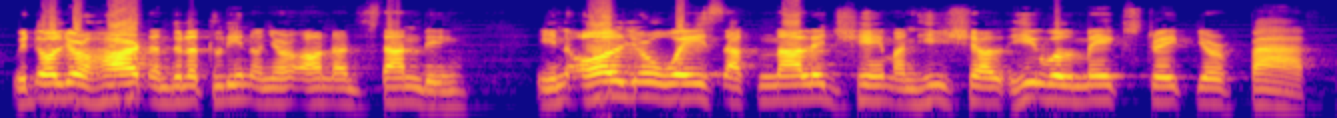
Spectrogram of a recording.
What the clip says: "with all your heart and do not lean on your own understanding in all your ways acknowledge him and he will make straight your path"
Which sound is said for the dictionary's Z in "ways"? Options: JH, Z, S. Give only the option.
S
